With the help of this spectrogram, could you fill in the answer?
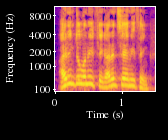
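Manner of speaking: high-pitched imitation of defensive denial; high, put-on plea of innocence; mock innocent protest. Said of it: "People reject and they say".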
